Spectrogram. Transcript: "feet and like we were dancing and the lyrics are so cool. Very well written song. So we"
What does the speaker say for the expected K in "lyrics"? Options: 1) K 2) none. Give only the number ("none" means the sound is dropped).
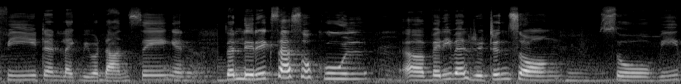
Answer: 1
